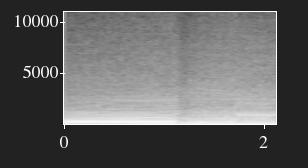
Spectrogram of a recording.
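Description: KTM 690 SMC R motorcycle ridden over the Passo Tre Croci in the Dolomites, its engine droning loud and close, then dropping briefly and picking up again in a new tone, as if shifting gear.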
